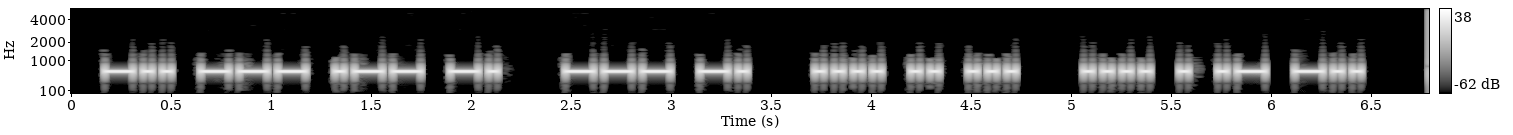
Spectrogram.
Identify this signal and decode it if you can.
Morse code, heard as a keyed tone, about 25 wpm, 600 Hz. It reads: DOWN ON HIS HEAD
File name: the old man and the sea part 1 25wpm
